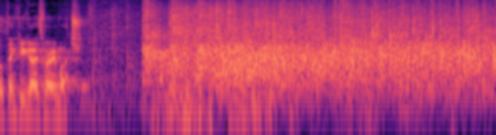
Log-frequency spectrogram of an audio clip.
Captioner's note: applause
